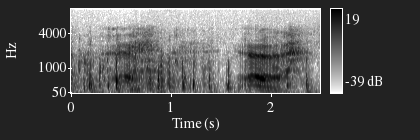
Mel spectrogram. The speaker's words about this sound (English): Here and... comes the rig. Maybe we can get lift into San Felice. Hey, rein up a minute.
